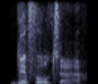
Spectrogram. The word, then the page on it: defaulter: British English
